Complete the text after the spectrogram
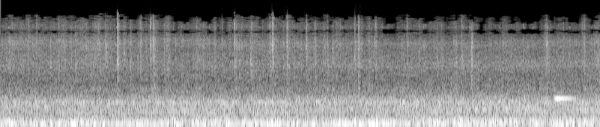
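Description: Rain patters on the windscreen.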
